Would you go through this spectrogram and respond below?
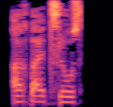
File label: "arbeitslos", German; adjectives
